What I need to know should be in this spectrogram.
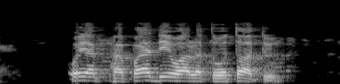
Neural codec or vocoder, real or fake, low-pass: none; real; 7.2 kHz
